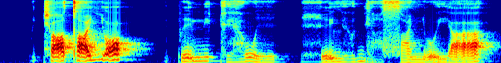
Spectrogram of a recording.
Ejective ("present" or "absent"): absent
